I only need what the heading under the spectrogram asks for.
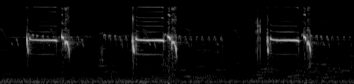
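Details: A male prinia sings three high phrases, each a sharp note, a steady thin whistle and another sharp note, repeated about every 1.3 seconds, against a quiet background.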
